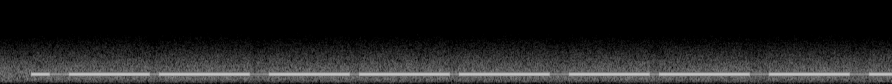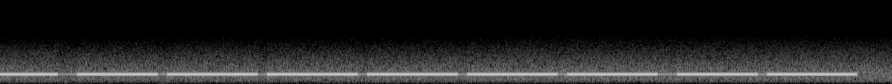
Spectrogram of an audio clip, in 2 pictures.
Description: Radio time signal (DCF77), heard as a tone whose level steps once a second, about 480 Hz, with radio static. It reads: 1 0 1 0 0 1 0 1 1 1 0 0 0 0 0 1 0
